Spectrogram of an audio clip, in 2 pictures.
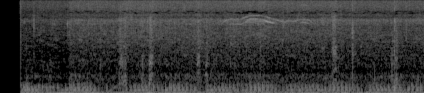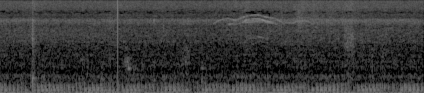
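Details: A domestic cat purring as it naps: a steady, low, rumbling purr runs unbroken through the whole stretch with an even pulsing texture, and faint high squeaky sounds are heard twice in the background.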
